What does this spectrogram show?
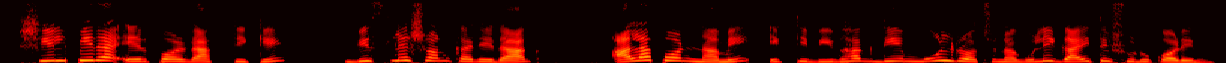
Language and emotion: Bengali, neutral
